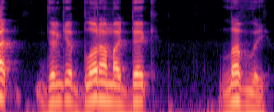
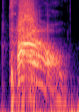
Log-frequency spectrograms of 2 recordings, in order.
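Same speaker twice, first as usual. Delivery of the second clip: loud pained impact yelp; 13 semitones higher, 7 dB louder than usual. Retold or imitated. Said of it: "I went".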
